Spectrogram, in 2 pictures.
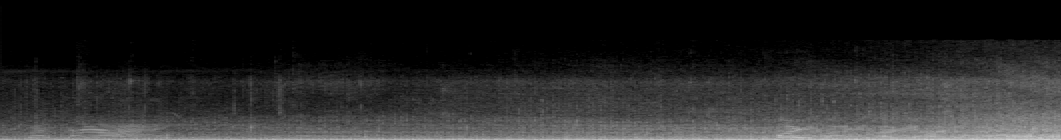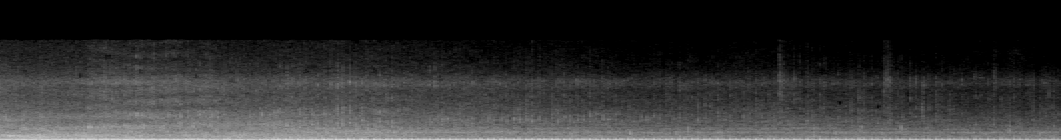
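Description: A pickup truck driving past on the road, its engine and tyre noise growing louder to a peak about six seconds in and then fading as it moves away.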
